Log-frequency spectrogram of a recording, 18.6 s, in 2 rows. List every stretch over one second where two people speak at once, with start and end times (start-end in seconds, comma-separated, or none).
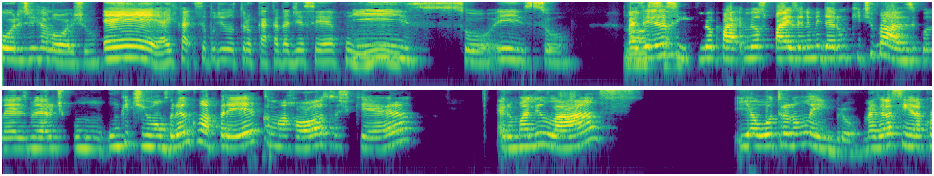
none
